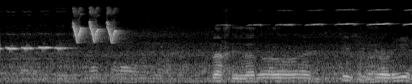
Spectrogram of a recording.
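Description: Nightingale singing a varied phrase: a thin held whistle, three quick high downslurred notes, then lower rolling warbles, with a faint high steady tone behind.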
